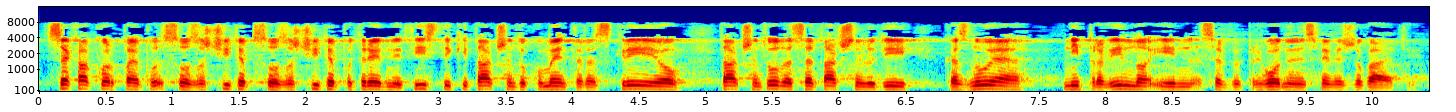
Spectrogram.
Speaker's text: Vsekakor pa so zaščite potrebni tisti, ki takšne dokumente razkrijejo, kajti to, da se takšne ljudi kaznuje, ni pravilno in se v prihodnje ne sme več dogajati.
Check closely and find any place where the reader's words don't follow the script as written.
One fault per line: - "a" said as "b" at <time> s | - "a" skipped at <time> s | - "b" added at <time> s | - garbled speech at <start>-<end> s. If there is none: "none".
- "so zaščite" added at 1.6 s
- "kajti" said as "takšne" at 5.1 s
